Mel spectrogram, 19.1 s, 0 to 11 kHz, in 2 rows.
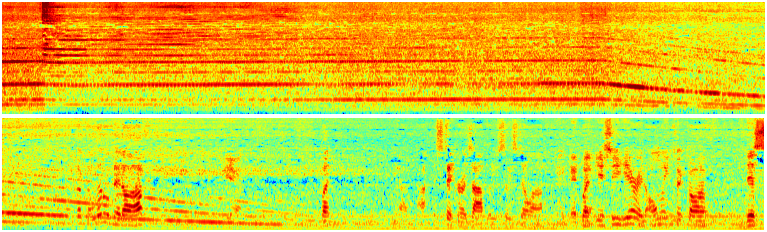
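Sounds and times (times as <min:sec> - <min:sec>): jointer cutting board: 0:00.0 - 0:14.4
jointer motor whine: 0:00.0 - 0:19.0.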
